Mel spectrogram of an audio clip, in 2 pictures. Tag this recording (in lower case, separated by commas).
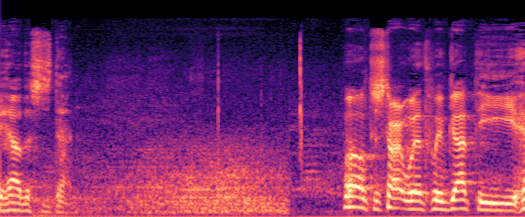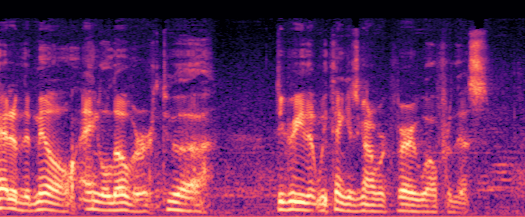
speech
